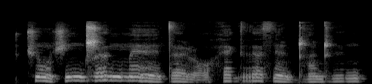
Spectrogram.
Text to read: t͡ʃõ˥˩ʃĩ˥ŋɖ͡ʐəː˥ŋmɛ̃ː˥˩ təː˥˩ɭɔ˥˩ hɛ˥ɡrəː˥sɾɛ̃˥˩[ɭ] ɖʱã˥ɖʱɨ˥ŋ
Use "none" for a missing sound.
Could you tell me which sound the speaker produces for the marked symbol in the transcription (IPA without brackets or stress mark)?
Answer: ɭ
